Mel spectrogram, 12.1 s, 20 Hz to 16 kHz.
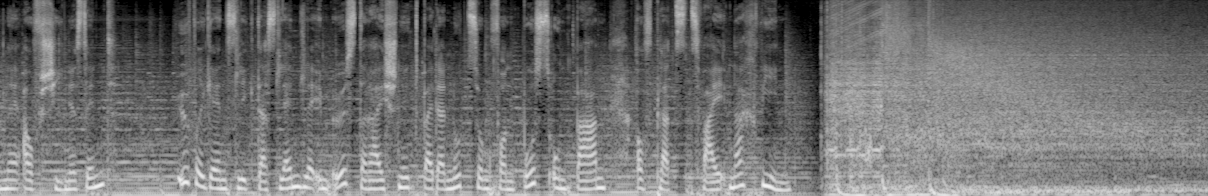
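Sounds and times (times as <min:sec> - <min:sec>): rushing whoosh: 0:08.2 - 0:12.0
low rumble: 0:08.3 - 0:12.0.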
